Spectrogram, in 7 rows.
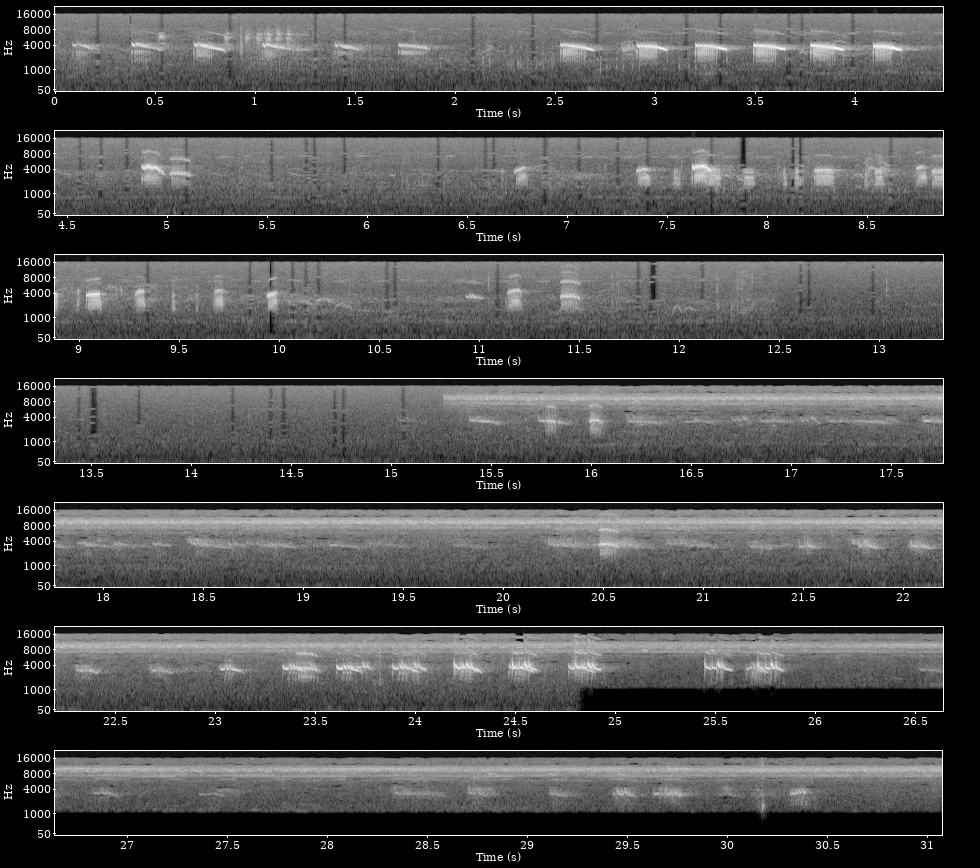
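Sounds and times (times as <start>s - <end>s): bee-eaters chirping: 0.0s - 5.2s, 15.3s - 25.0s
high-pitched insect drone: 15.3s - 31.0s.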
